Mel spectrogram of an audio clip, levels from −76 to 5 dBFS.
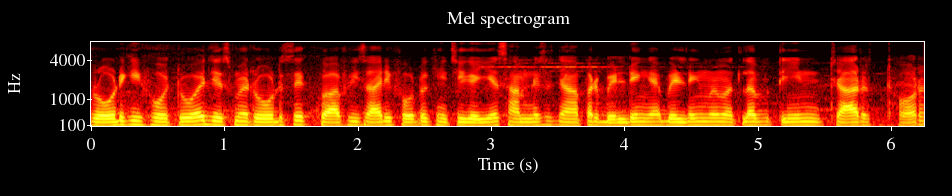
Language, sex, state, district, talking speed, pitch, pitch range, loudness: Hindi, male, Odisha, Khordha, 240 wpm, 120 Hz, 115-125 Hz, -16 LUFS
